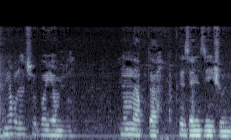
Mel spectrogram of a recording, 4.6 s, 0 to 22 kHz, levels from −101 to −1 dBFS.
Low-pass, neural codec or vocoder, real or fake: 9.9 kHz; none; real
